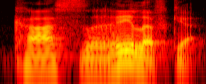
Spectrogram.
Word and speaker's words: Kasrilevke: Please note the correct pronunciation. Kasrilevke.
